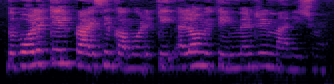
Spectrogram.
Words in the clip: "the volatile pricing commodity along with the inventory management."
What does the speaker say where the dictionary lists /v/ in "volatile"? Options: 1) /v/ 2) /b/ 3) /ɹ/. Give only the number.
1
